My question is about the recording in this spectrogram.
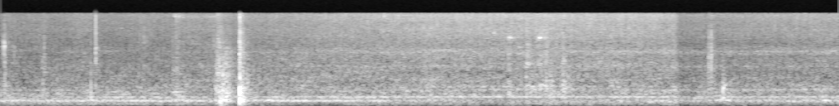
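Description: Steady mechanical hum with a few short metallic knocks of a steel ladle against the pan as the soup is stirred, the loudest two close together a little over two seconds in.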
